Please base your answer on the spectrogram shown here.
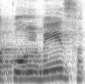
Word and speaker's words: Kolbe: किससे शुरू करते हैं कोल् इलेक्ट्रोलिसिस से शुरू करते हैं नाउ राइट रिएक्शन इज कोल् या कोल बेज अलग-अलग तरीके से प्रोनाउंस किया जाता है इस रिएक्शन को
